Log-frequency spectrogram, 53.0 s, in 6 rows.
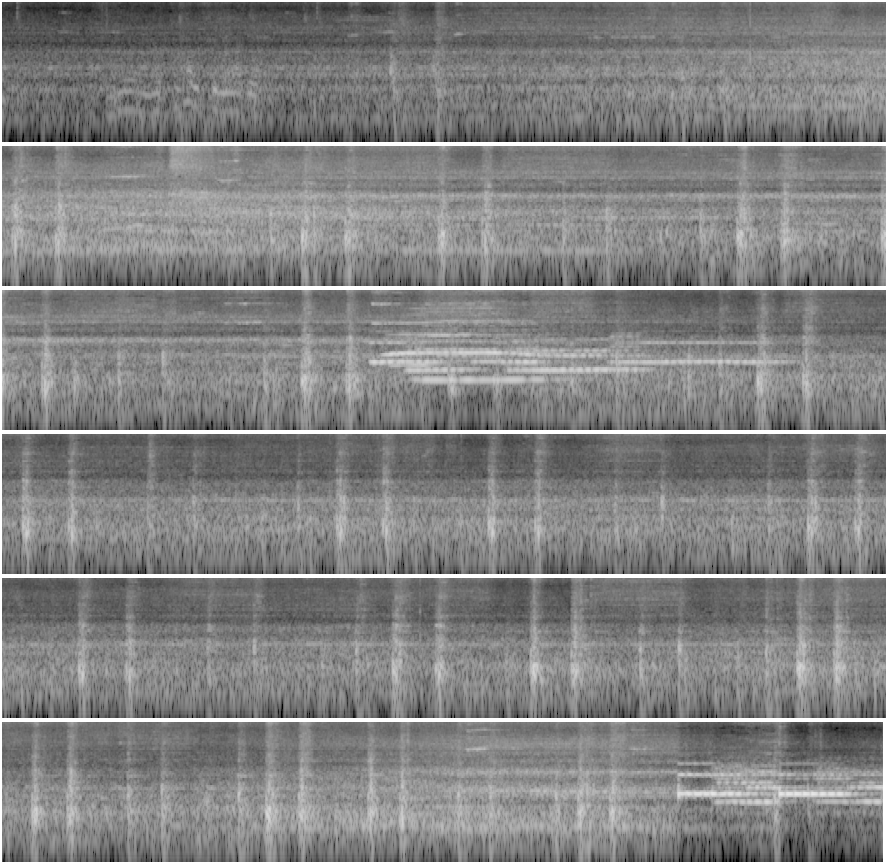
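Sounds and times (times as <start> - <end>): low train rumble: 0.0 - 53.0
train horn: 21.4 - 25.6, 50.8 - 53.0.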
